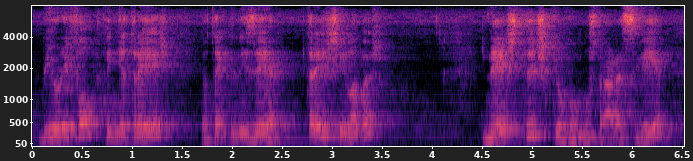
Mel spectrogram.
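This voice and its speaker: A man teaches an English grammar lesson, speaking slowly and repeating key points with frequent "ok?" checks. His voice sits a little high and moves through a lively pitch range. The recording has a roomy echo. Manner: slow, repetitive explaining, frequent "ok?" checks.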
